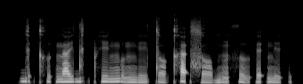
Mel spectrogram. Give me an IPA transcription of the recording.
ɡɛ˦ʔkʰʊ˦ʔna˦ɪ̯ dɪ˦ʔ pʰe˦ŋo̰˦˨ʊ̯ ŋe˨ɪ̯tɔ˨kʰä˦ʔ sɔ˨bũ˦˨ θo̰˦˨ʊ̯ʔɛ˦ʔ nɪ˦ʔ

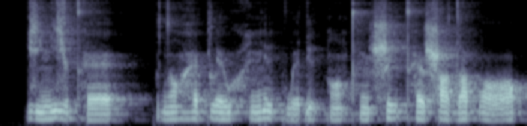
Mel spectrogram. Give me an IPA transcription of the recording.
ʑĩ˧˥ʑɪ˧t̪ʰɛ˧ | dɔ̃˧ɦɛ˧kle˧u̯ hĩ˧˥ ɾi˧kwɪ˧ɗi˧kɔ̃˧˥ t̪ʰĩ˧ ʂi˧˥t̪ʰɛ˧ʂu˧dˤu˧˥ bɔ˧˥

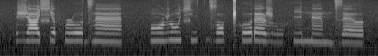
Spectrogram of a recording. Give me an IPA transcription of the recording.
ʒaɕɛf ɹɤd͡zɛ̃ | ɔ̃ʐɔ̃ ɕi̤td͡zɔ ǁʰɤ ɾɛʐɔ̤xi nẽmd͡zɛə̯

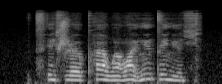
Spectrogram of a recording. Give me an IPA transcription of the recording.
t͡sʰe˧˩˧çɭɜ˨˩ pʰã˦˨wə̃˧˩˧ lˠẽ˧˩˧lʲə̃˦˨ te˦˨lʲɜ˨˩ç

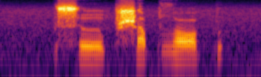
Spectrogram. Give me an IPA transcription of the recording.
sũːpʂɔpðˤup

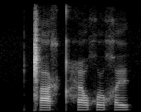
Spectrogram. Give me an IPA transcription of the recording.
ǁaxqʰiwχuχɪ

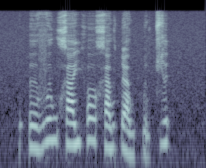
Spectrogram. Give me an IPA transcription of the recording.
ʔəː˨˩və˧w xa˨˦jʔɔ˧ xa˨˦wɗa˨˩wɓə̰˧˨wt͡ɕə˦˥t̚

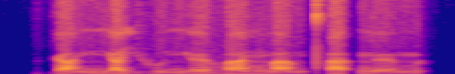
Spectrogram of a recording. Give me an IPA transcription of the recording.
ka˨˩˨ŋɲa˧˥j vu˨˩˨ɲəː˧ va˧ŋma˨˩˨mt̪ʰa˦˥t̚ŋə˨˩˦m

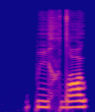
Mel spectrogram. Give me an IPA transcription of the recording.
pixdˤəu̯

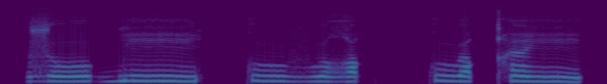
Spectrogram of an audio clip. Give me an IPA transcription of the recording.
zoːɡ͡bĩː kːuvuʁuq kːu qʰĩ

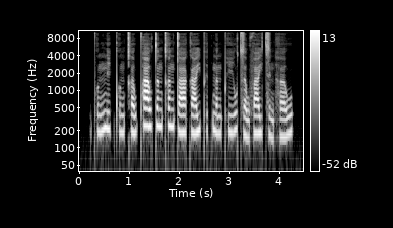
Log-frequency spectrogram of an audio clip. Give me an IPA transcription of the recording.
pʰʊ˨˥ŋn̪iː˧k̚pʰʊ˨˧ŋ kʰɐ˨˥w pʰaː˥wt̪ɐ˥ŋkʰɐ˥ŋ t̪aː˨ kaː˨˥jpʰɪ˨˥k̚n̪ɐ˨ŋ pʰiː˨˥wt͡sɐ˨˩wfaː˧jt͡sɪ˨˩ŋ hɐ˨˥w

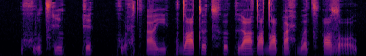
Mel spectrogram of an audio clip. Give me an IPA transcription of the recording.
xṵlt͡sʼilkːe kːṵħt͡sʼaj | dˤotɵt͡sʰɵ kɨjdˤe dˤɐpaħbɐ t͡sʼɵ zˤṵ

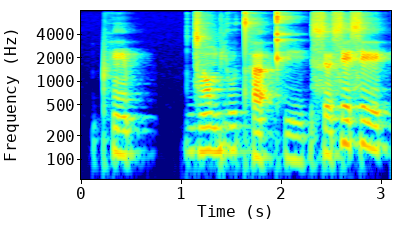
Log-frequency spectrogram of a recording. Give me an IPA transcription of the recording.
pʰẽ˨p̚ | d͡zɔ̃˧ bju˧t̪ʰa˨ʔkʰi˨˩ | sə˨˩se˥˧se˥˧

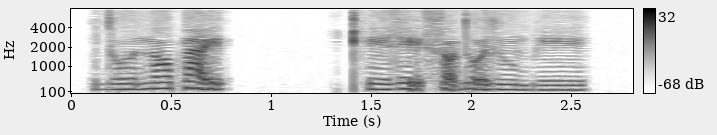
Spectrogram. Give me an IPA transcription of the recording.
do˨ʊ̯nɔ˦pa̰˦˨ɪ̯ | kʰe˨zḛ˦˨ɪ̯sʰɔ̰˦˨do̰˦˨ʊ̯ zũ˨be˨ɪ̯

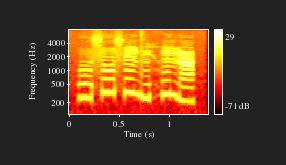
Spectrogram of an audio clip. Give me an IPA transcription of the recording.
o˧so˦ sũ˦dĩ˧hũ˦nã˧

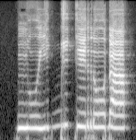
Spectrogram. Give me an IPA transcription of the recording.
ɲuː˨ji˦ ɡ͡bi˦˨ keː˦roː˦ɗa˦

